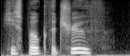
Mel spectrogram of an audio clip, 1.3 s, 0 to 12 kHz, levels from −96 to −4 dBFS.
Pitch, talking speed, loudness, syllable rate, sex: 205 Hz, 185 wpm, -17 LUFS, 5.0 syllables/s, female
